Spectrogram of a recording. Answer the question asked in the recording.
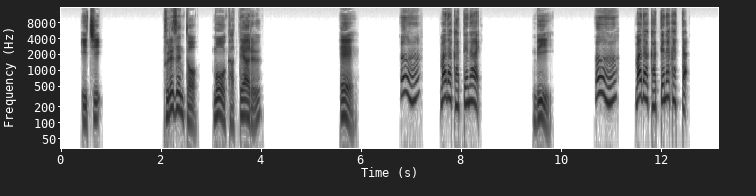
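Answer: A: ううん、まだ買ってない。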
